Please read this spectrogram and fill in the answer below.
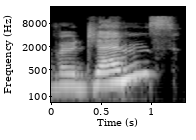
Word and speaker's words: Vergennes: And Sarah is in Vergennes, Vermont. I pronounced it correctly.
